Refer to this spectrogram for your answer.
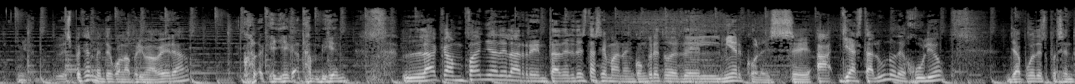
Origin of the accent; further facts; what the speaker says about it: Spain; los españoles somos los segundos europeos que más presión fiscal aguantamos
